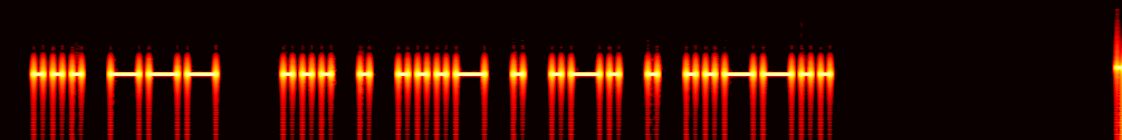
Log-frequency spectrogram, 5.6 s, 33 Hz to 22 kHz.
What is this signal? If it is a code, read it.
Morse code, heard as a keyed tone, about 25 wpm, 700 Hz. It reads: SO SEVERE?
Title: Sentences from Top 1400 Words 25wpm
